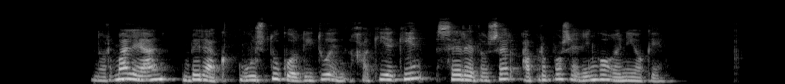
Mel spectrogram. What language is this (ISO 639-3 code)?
eus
